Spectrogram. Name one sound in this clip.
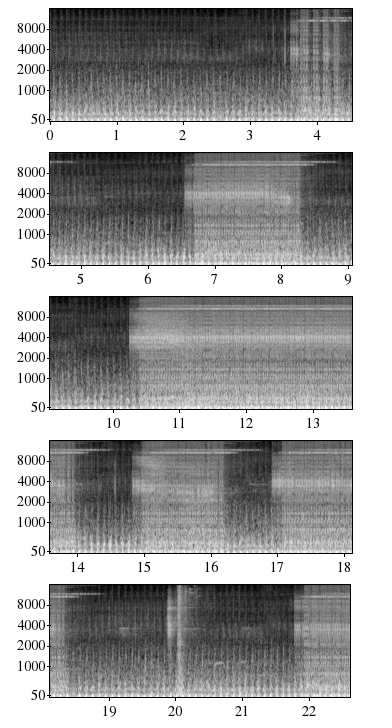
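Helicopter rotor blades thump steadily and loudly.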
